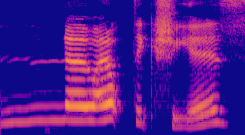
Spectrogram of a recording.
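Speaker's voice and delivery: very slow, high, bad posh British, stretched-out no. Retelling a man's unsure answer, slipping into a horrible Mary Poppins accent. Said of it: "That was a horrible accent. ... I just went into, like, Mary Poppins right there".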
